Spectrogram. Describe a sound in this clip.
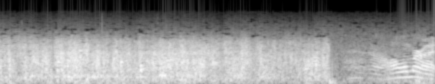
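Wagon wheels rattle and rumble over dirt.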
